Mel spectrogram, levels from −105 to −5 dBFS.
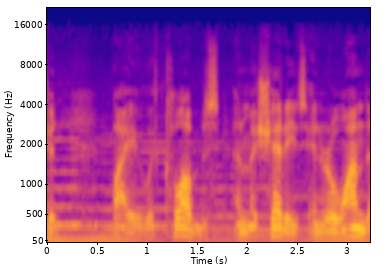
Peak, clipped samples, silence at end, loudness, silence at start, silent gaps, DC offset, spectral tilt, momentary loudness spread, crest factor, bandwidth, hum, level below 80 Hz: -6 dBFS; under 0.1%; 0 s; -25 LUFS; 0 s; none; under 0.1%; -5.5 dB/octave; 11 LU; 20 dB; 12.5 kHz; none; -42 dBFS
